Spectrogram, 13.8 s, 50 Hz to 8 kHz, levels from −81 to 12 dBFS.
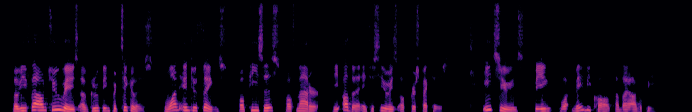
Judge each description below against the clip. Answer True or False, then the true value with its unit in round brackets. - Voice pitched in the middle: True (155 Hz)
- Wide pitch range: True (6.6 semitones)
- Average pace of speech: False (130 wpm)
